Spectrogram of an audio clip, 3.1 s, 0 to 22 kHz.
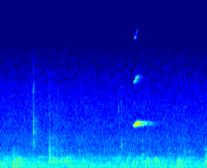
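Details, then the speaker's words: Land Rover 300Tdi engine hand-cranked with the glow plugs out, no injector power, and no vacuum or fuel pump: one short, sharp squeak at a certain point of rotation. Valve squeak. "but it it is a definite squee isn't it yeah and you just have to move it at a certain it's got to go"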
